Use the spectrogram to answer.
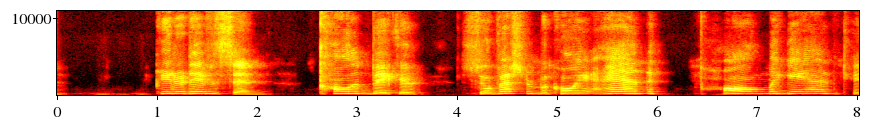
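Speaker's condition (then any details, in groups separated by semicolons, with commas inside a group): Cerebral palsy; from birth, cannot type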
